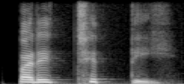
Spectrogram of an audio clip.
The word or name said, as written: परिच्छित्ति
